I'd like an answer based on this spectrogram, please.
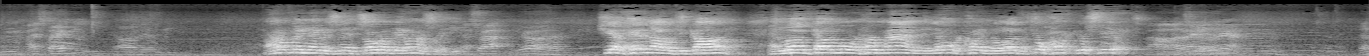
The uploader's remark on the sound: preaching live from Still Water Baptist Church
